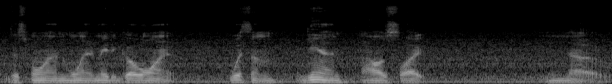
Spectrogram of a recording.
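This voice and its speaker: The speaker is quiet, with fairly even intonation and long, frequent pauses. Echo from the room is audible. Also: man. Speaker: vlogger. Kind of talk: casual monologue. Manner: halting.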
